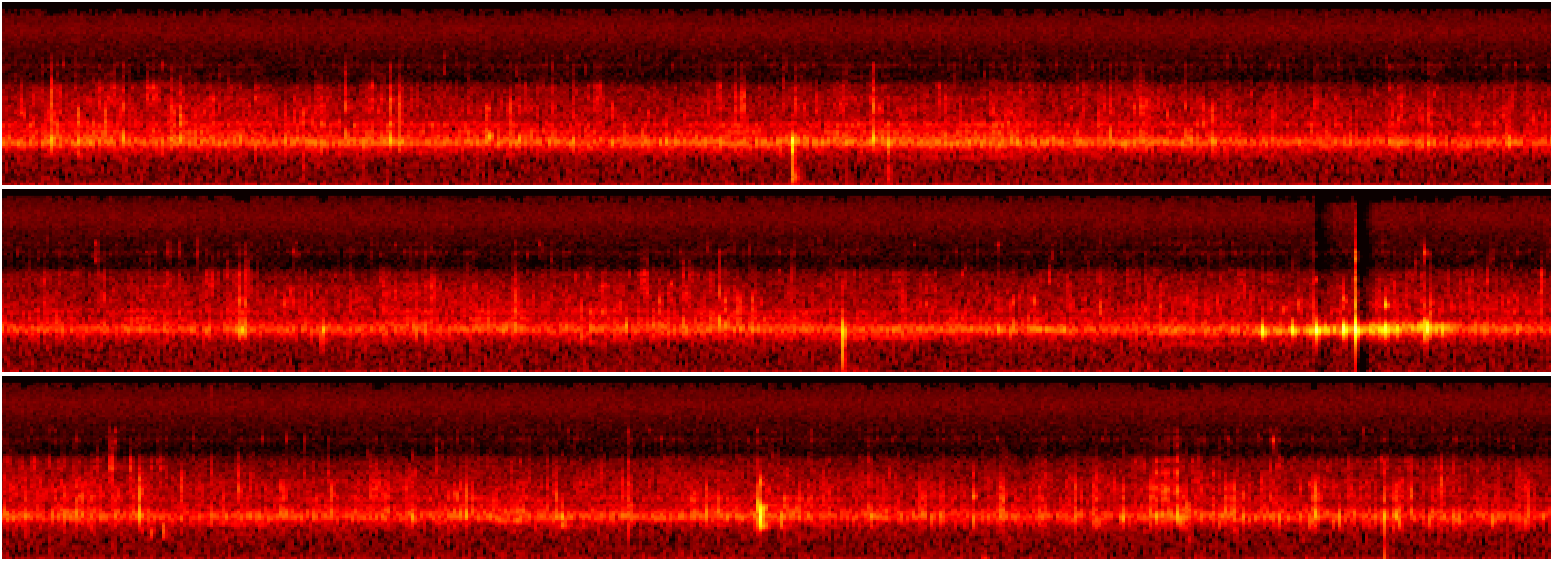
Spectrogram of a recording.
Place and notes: Aukštumala raised bog, Lithuania, dystrophic lake
The Aukštumala raised bog. Hydrophone in the little lake.
Klaipėdos apskritis, Lietuva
